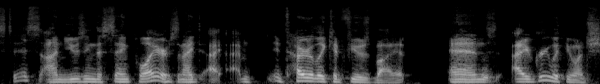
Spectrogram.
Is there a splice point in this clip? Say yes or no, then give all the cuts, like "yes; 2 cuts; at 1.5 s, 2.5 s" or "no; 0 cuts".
yes; 2 cuts; at 2.2 s, 4.3 s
